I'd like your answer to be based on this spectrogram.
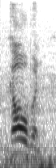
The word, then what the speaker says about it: Goulburn: You don't Goulburn. Say the burn. No, it's Goulburn. – Goulburn. – So it's Goulburn. It's not Bond, but it's like halfway between.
